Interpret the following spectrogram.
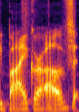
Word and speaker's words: Bygrave: Well, the Norwegians would sometimes say Bygrave, which actually... Bygrave, I love it. It sounds so good. Yeah. It actually means city grave or city diggings. So it's not a particularly uplifting surname to have. But I keep trying to insist on the English pronunciation, which is Bygrave. Bygrave, there we go. As in Max, but no S.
